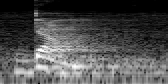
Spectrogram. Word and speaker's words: dumb: drunk, drunk, drunk, dry, dry, dew, dew, dull, dull, dumb, dumb. We don't pronounce the B at the end. Dumb, dusty, dusty, dusty, each,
